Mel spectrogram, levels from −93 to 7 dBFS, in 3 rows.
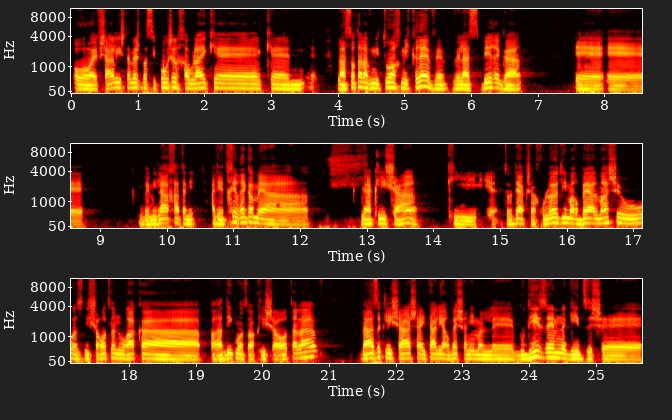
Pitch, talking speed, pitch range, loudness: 120 Hz, 120 wpm, 110-140 Hz, -20 LUFS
